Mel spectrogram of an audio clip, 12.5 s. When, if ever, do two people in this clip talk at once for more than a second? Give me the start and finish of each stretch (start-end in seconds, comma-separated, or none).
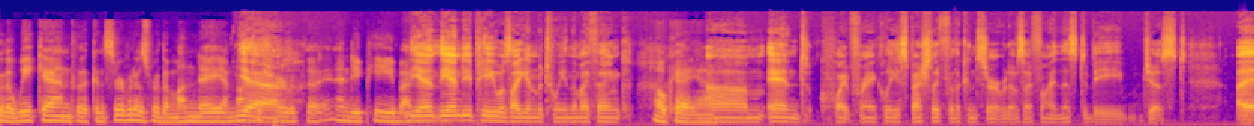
none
